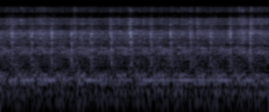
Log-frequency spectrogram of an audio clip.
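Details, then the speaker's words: Ceiling fan opened up and run at low speed: dry scratching rasp repeating several times a second, steady; something rubbing inside, not necessarily the bearings, cause not pinned down. "यह जो खर्च खर्च खर्च खर्च करके जो आवाज आ रही है"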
